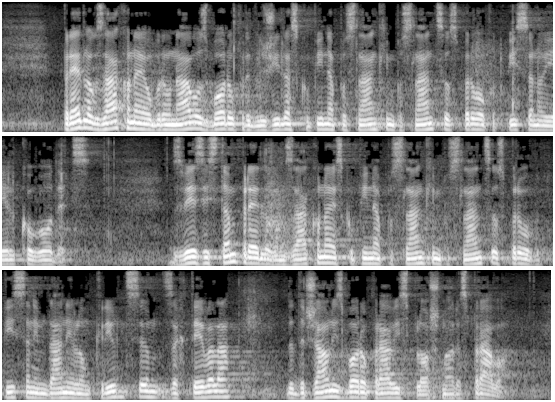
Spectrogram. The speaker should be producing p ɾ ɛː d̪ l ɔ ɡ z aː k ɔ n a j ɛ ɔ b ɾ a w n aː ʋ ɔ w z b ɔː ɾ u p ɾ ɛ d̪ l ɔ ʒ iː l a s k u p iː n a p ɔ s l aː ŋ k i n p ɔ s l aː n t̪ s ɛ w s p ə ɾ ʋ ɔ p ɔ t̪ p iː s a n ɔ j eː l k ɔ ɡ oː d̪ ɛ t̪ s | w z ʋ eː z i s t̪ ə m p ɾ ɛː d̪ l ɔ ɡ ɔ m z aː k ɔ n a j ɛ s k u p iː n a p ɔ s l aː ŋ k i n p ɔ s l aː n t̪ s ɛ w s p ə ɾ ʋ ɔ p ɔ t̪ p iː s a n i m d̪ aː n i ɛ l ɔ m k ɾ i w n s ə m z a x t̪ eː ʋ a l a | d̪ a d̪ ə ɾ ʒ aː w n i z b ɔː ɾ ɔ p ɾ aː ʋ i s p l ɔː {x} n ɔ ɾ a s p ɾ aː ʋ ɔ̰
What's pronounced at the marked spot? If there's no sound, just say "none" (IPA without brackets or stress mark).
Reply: ʃ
